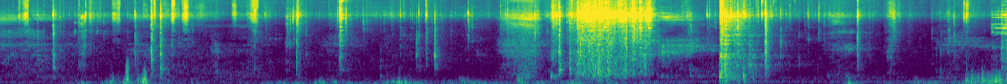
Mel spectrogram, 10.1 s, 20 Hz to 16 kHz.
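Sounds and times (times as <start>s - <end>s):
television being smashed: 5.6s - 6.5s, 7.2s - 7.9s.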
